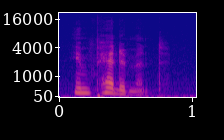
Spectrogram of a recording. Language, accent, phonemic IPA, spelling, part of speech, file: English, US, /ɪmˈpɛdɪmənt/, impediment, noun, En-us-impediment.ogg
- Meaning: 1. A hindrance; that which impedes or obstructs progress; impedance 2. A disability, especially one affecting the hearing or speech 3. Baggage, especially that of an army; impedimenta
